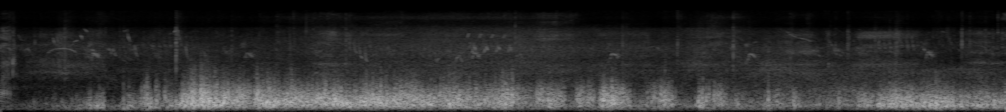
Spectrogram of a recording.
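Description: Footsteps on a wooden boardwalk, loud and continuous from about two seconds in, with many knocks on the planks.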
